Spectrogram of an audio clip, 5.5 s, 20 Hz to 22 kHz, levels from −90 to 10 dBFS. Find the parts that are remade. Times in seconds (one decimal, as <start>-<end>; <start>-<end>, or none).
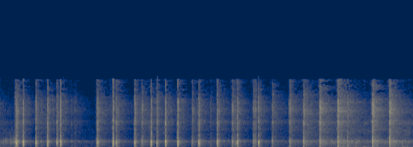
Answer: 0.6-1.3; 3.4-3.9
